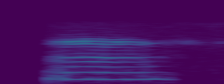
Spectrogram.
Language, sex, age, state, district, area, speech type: Maithili, female, 60+, Bihar, Saharsa, rural, conversation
